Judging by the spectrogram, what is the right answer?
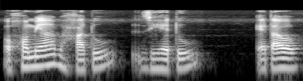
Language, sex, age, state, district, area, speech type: Assamese, male, 18-30, Assam, Sivasagar, rural, spontaneous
